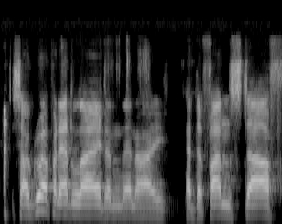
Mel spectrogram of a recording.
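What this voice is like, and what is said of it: Australian accent with English touch. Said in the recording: “I speak with a strange accent ... it's an Aussie accent with a touch of English”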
